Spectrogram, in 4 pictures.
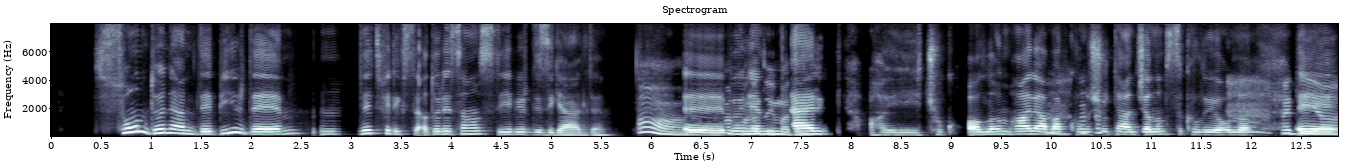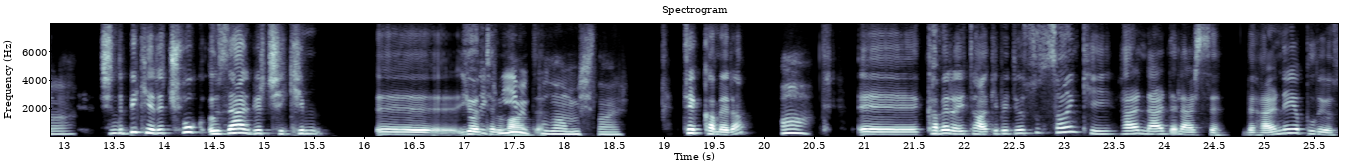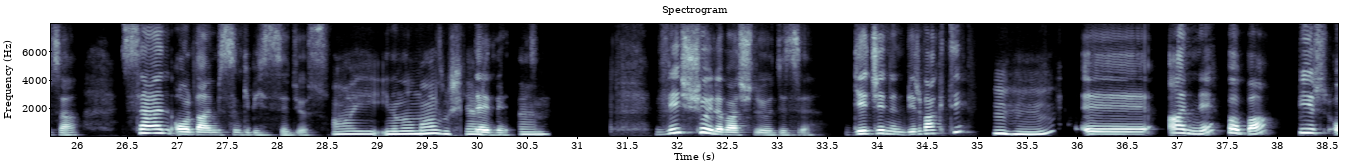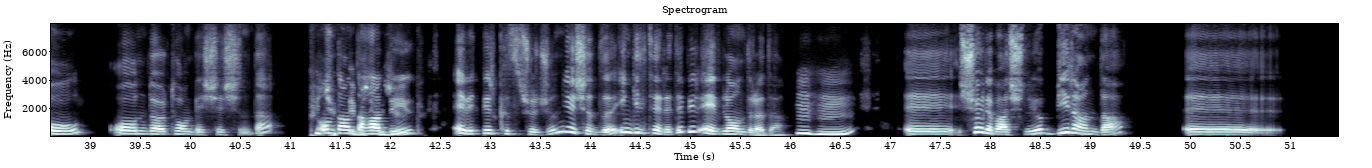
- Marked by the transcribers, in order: chuckle; other background noise
- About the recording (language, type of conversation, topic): Turkish, podcast, En son hangi film ya da dizi sana ilham verdi, neden?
